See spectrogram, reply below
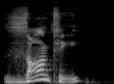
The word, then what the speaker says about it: Zauntee: I am here with Zauntee, and sure.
